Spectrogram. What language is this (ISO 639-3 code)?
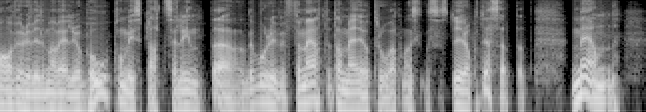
swe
